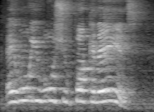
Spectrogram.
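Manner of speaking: high, slow mock British scold; imitating a Brit telling him off, in a British accent. Retelling the Brit at the bar urinal, in a high mock British accent. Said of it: "I hear this Brit".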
